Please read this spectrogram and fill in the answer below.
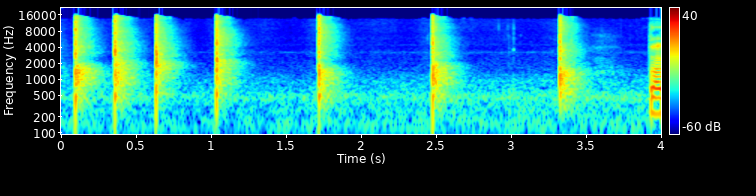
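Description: One man clapping his hands, about seven single claps that slow down and spread apart, the last coming about three seconds in.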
